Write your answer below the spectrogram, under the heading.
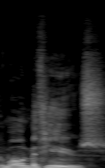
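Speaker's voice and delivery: terrible fake Australian accent, very high-pitched. Podcast host backing his pick, in a terrible Australian accent. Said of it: "a terrible Australian one".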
